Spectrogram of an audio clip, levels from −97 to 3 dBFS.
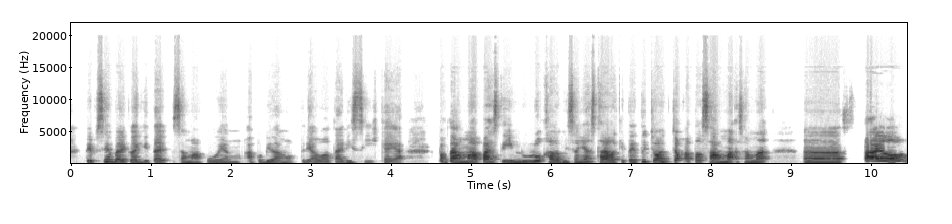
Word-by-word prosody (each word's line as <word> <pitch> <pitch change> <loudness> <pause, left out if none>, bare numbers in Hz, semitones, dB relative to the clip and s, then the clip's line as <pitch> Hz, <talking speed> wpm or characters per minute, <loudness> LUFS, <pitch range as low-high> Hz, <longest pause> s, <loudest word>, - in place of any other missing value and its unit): tipsnya 240 +7 -4
balik 225 -3 -1
lagi 205 +2 -6
ta 210 - -1 0.2
sama 210 -4 -8
aku 200 - -15 0.2
yang 195 0 -10 0.2
aku - - -10
bilang 190 -1 -7
waktu 185 0 -20
di - - -9
awal 180 0 -7
tadi 180 +2 -8
sih, 195 0 -15
kayak 175 -1 -8 0.5
pertama 220 +2 +3
pastiin 245 -4 +1
dulu 205 +3 -1
kalau 225 -1 -1
misalnya 210 +2 -5
style 235 -4 +4
kita 225 -3 -7
itu - - -4
cocok 275 +1 0
atau 275 -1 -3
sama 230 0 +2
sama, 220 +4 -1 0.6
eee, 210 -1 +2
style 215 0 +7
215 Hz, 165 wpm, -25 LUFS, 200-230 Hz, 0.6 s, style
